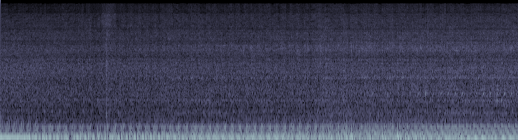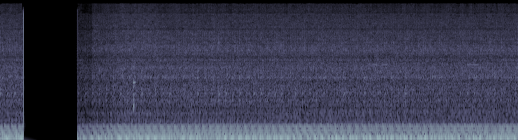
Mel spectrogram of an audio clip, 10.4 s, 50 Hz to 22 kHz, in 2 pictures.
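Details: 2007 Infiniti G35, cold start: steady low chugging, engine turns over for seconds without catching; happens only at cold start, afterwards starts normally on first try; cause unknown.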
